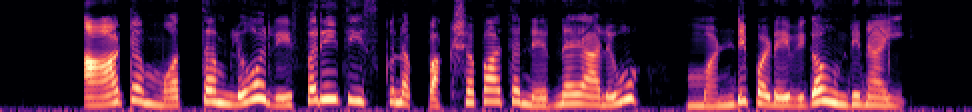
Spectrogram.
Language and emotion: Telugu, disgusted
